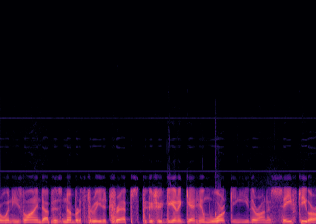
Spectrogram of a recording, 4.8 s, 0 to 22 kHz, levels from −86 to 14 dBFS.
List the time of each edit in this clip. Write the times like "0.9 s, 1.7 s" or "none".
0.8 s, 2.1 s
